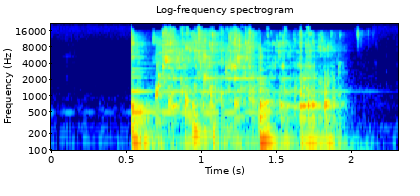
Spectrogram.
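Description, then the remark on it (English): Liquid pours steadily into a glass for about a second and a half, a gurgling splash with a faint clink partway through, no voices. “May I partake in a small glass myself? Ah, yes, allow me to pour you some.”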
